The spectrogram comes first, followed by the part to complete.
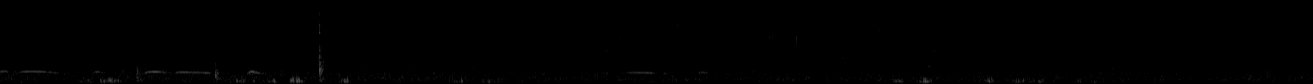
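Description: Near silence: faint outdoor ambience with some faint short calls in the first couple of seconds and again about halfway, and a few soft clicks, the clearest about three seconds in.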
